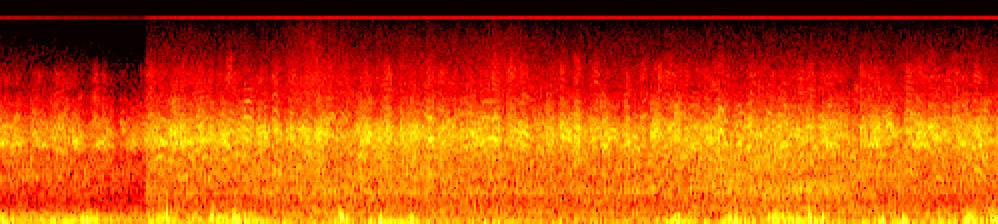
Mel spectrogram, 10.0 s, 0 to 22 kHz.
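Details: Large flock of barnacle geese at Niittylahti, Savonlinna, Finland, on 5 October 2017, keeping up a dense, continuous chorus of short, yapping barks over low wind rumble.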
